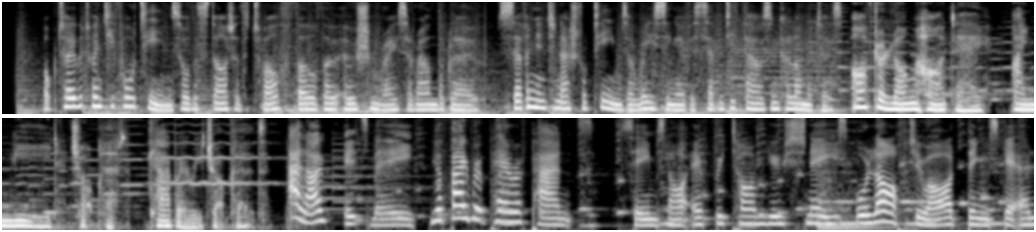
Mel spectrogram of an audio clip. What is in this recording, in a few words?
commercial, British voice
